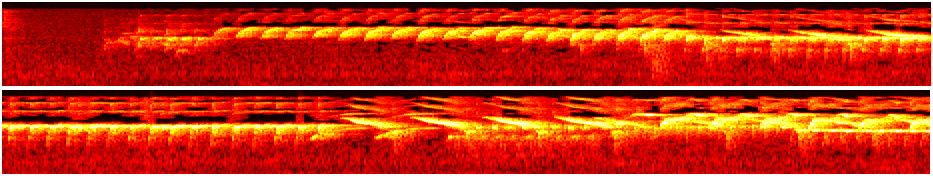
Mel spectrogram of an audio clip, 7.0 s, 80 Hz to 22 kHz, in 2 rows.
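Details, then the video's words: Timbrado Español canaries in a team category (groups of four) at a song competition and exhibition, 25 November 2015: after a quiet start, dense rolling metallic trills build up, with rapid repeated notes changing pitch in high registers. "Καναρινιών Φωνής Timbrado Español"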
